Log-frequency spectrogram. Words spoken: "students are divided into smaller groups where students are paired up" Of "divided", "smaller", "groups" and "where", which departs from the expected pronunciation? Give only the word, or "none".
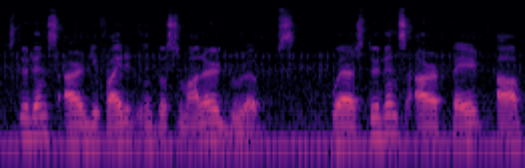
none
